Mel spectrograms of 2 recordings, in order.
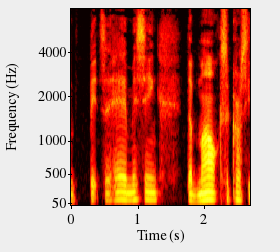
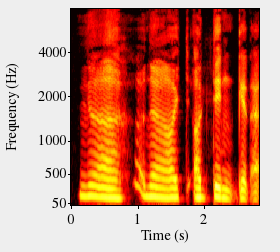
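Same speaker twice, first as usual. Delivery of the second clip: talking through a yawn, higher; 5 semitones higher than usual. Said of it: "sorry, I was yawning".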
